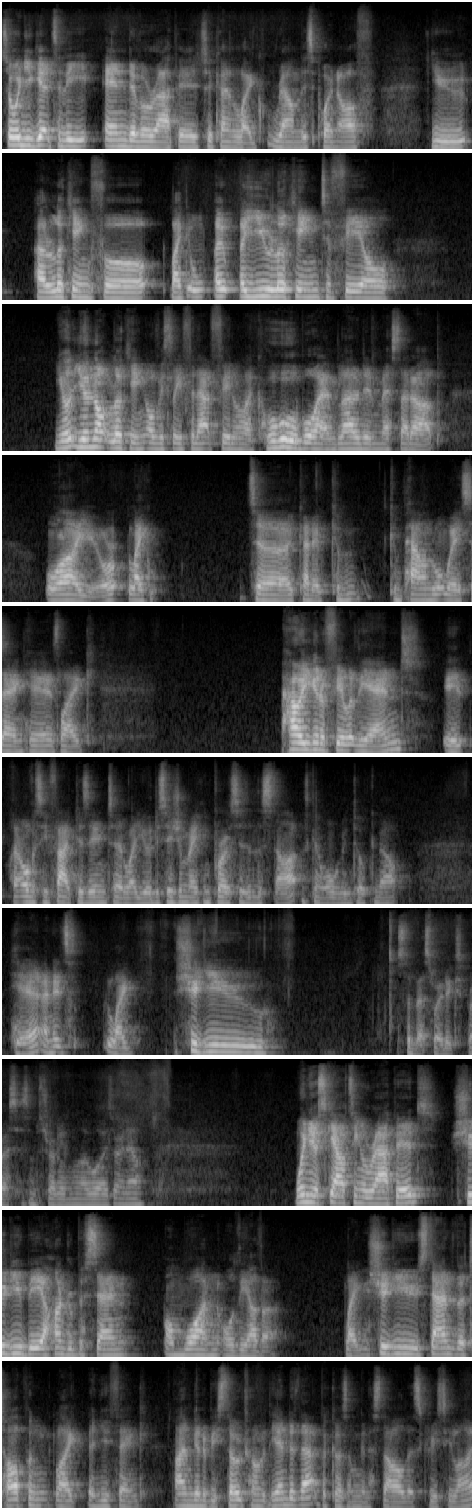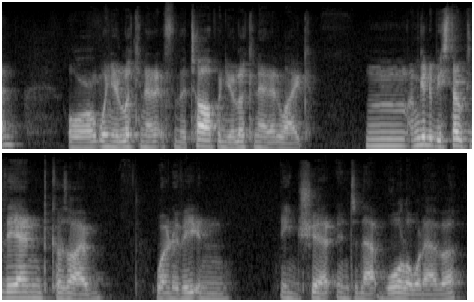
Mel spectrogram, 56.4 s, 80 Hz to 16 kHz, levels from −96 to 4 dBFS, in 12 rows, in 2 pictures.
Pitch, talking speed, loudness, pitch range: 145 Hz, 200 wpm, -27 LUFS, 135-165 Hz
